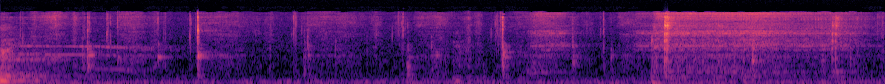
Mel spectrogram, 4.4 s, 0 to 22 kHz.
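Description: Faint scattered clicks and a thin whistle, then a brighter hiss of air near the end, as the air pressure is slowly raised on an Apollo 40 pneumatic airless piston pump before it starts cycling.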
